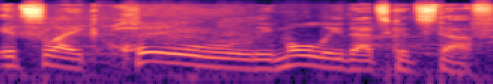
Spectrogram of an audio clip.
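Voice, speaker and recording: This is a man speaking with an American accent. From Minnesota. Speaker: gaming streamer. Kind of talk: casual chat. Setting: live stream. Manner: halting.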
